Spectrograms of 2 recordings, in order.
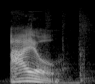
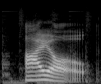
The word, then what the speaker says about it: aisle: spelled so strangely right we don't pronounce the S the S is silent that's true ale so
